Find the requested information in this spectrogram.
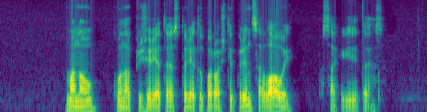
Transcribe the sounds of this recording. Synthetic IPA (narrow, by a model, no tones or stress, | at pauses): mɐnɒʊ | kuːnoːpʲɾʲɪʒʲuɾʲeːt̪oːjɛ̰st̪ʊɾʲeːt̪uːpɐɾoːʃʲt̪ʲɪpʲɾʲɪnt̪sɑ̰lˠo̰ːʋɐɪ | pɐ̥sɑ̰ːkʲeːɡʲḭd̪ʲḭːt̪o̰ːjɛs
